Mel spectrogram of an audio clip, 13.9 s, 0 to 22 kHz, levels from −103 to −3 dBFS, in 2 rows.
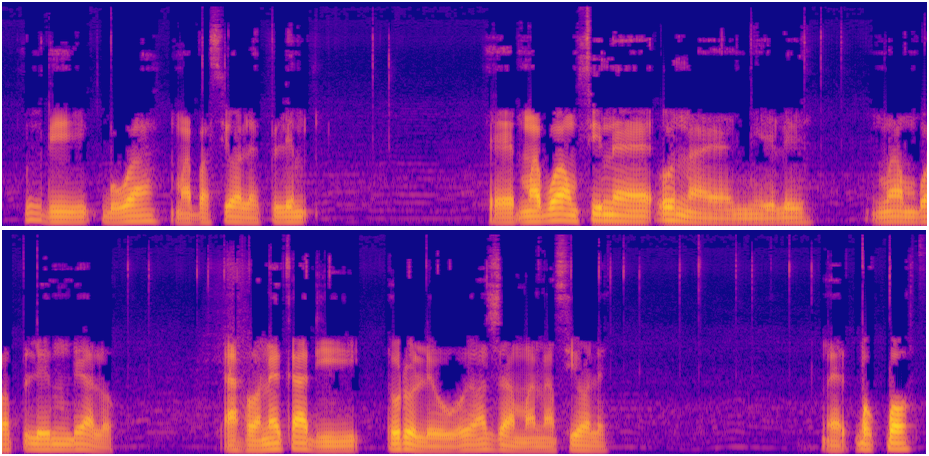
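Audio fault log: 4.40–7.07 s, overlap-add ripple: the speech level pulses by about 6 dB around 50 times a second, a rough flutter because reassembled frames overlap without summing to constant gain. It is locked to the frame rate and doesn't vary, unlike a slower, smooth tremolo.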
